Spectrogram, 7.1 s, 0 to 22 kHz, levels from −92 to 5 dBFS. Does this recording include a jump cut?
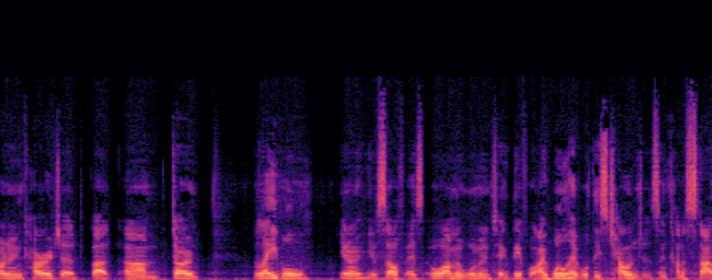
no; 0 cuts

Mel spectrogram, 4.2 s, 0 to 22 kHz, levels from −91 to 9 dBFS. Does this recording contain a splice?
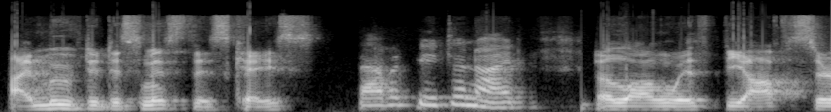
yes; 2 cuts; at 1.5 s, 2.9 s

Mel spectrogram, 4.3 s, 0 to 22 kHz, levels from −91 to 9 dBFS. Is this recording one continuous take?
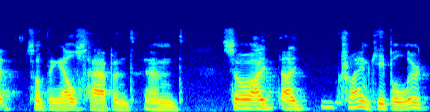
yes; 0 cuts

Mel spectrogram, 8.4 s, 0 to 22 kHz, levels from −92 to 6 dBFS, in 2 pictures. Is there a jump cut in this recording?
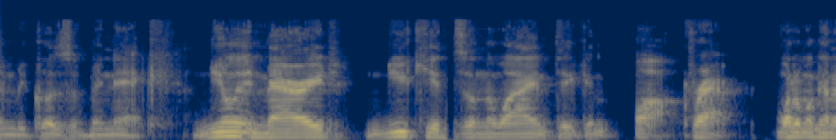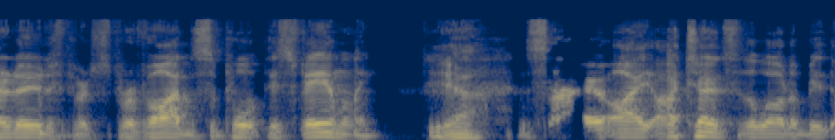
yes; 1 cut; at 0.9 s

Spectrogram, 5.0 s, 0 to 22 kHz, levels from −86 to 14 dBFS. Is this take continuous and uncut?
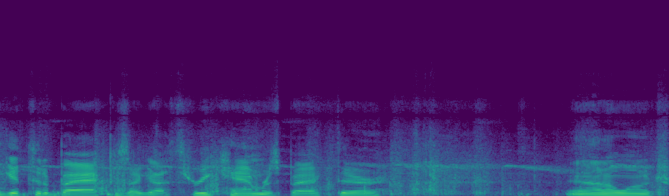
yes; 0 cuts

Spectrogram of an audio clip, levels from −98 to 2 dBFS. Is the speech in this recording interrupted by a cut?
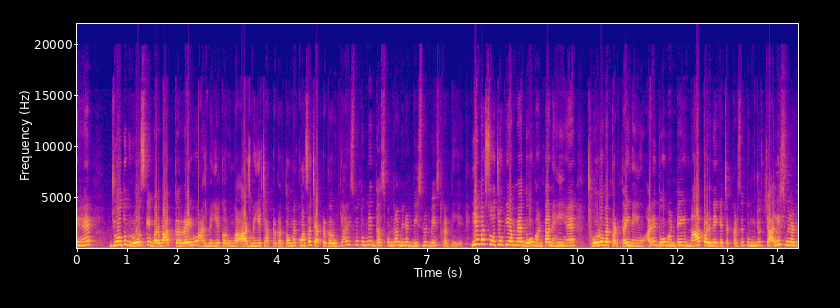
yes; 3 cuts; at 2.4 s, 5.3 s, 7.7 s

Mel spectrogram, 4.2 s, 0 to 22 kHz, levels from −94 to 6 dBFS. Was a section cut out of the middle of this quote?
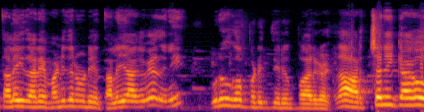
yes; 1 cut; at 3.3 s

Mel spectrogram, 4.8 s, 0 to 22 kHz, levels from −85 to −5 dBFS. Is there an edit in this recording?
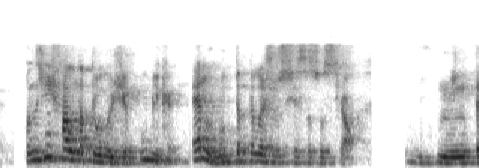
yes; 1 cut; at 3.7 s

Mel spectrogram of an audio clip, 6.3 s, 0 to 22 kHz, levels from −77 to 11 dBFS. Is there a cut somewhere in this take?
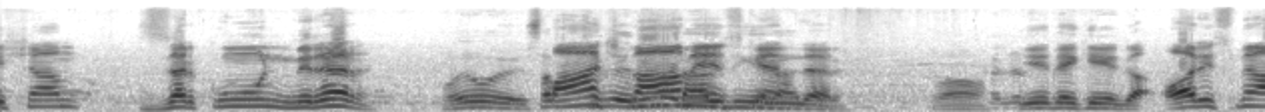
no; 0 cuts

